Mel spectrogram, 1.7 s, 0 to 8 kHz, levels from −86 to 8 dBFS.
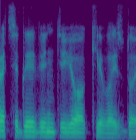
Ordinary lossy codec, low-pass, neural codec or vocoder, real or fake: Opus, 16 kbps; 7.2 kHz; codec, 16 kHz, 8 kbps, FreqCodec, larger model; fake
